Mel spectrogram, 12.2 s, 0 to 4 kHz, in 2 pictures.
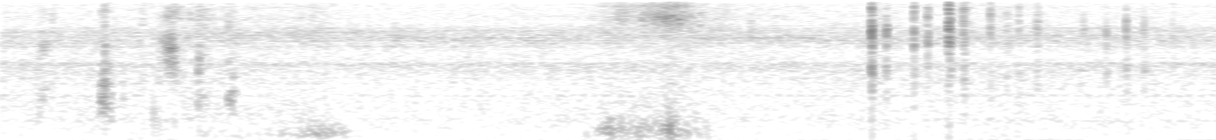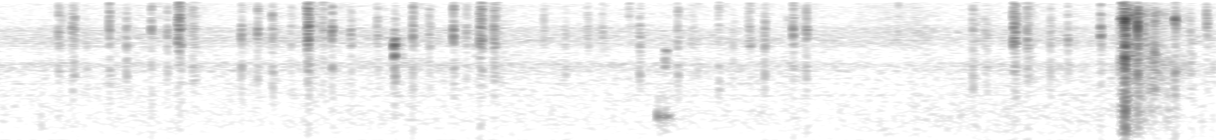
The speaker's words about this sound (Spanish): Presiona tres veces gato asterisco 1 en su teclado de alarmado, por favor.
